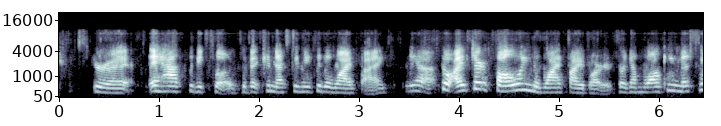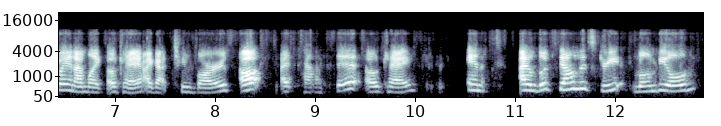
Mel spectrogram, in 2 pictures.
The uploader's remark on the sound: Sorry about the audio being shit, I think there is something wrong with my mic.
